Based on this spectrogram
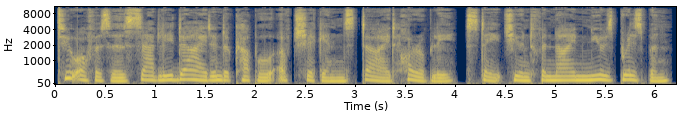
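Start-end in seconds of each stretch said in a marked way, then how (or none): none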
